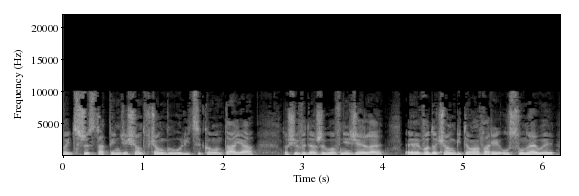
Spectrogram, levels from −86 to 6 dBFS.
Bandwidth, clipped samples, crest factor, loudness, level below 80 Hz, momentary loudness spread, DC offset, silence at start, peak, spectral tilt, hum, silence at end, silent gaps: 10.5 kHz; under 0.1%; 14 dB; -16 LUFS; -40 dBFS; 5 LU; under 0.1%; 0 s; -2 dBFS; -6.5 dB/octave; none; 0 s; none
